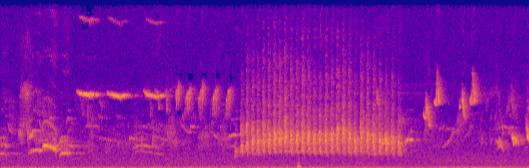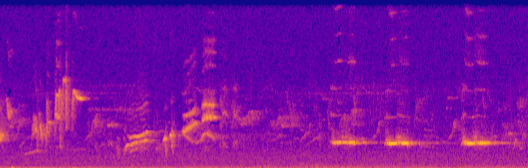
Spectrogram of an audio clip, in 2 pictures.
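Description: Birds sing in a lively outdoor chorus of varied chirps, trills and short whistles, with a dense buzzy trill early on and clear repeated whistled notes near the end; no one speaks.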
